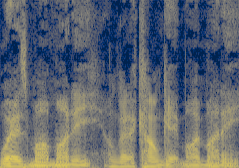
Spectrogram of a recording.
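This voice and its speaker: A man's fairly low put-on character voice at a fairly quick pace, with ordinary pitch variation. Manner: threatening.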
